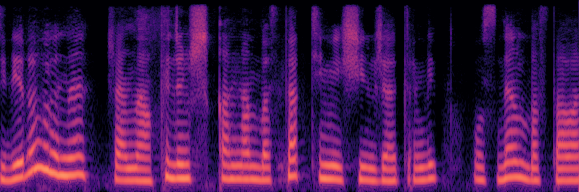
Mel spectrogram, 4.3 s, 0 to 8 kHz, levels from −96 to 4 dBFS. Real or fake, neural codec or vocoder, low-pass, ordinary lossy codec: fake; codec, 16 kHz, 1 kbps, FreqCodec, larger model; 7.2 kHz; none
